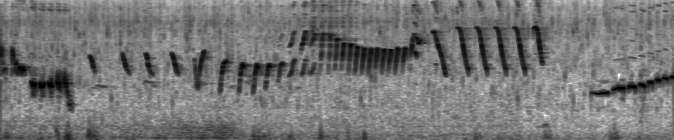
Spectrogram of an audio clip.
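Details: White-rumped shama singing a master song meant for training other birds: a fast varied run of sharp upslurred and downslurred whistles, a dense buzzy trill in the middle, then a slow rising whistled phrase.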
